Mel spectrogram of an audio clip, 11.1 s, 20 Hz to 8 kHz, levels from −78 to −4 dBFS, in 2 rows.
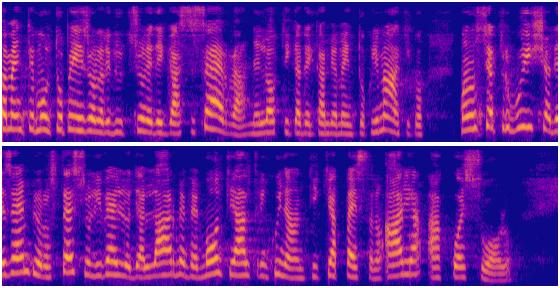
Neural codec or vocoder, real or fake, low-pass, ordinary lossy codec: codec, 44.1 kHz, 7.8 kbps, DAC; fake; 7.2 kHz; none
